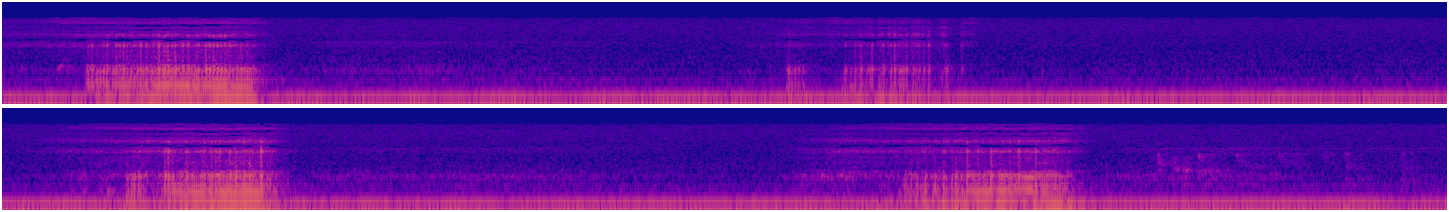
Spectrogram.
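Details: Sleep snoring recorded with the SnoreLab app: loud rattling snores on each breath in, about four a minute, over a steady low hum.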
